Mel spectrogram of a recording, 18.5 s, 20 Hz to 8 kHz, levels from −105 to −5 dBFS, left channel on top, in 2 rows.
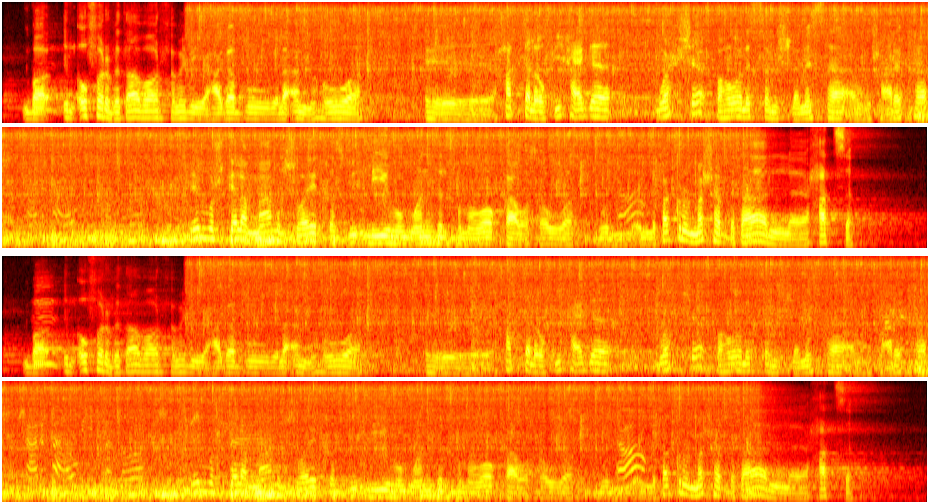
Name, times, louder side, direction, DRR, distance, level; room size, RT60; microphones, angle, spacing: voice 1, 0.2-3.6 4.2-6.1 6.5-9.3 11.1-17.8, left 6 dB, 55° left, 17 dB, 0.3 m, -28 dB
sound 1, 1.8-16.9, left 1 dB, 10° left, 0.6 m, -33 dB
sound 2, 2.8-12.0 12.3-12.5 12.8-13.0 13.4-13.6 13.9-14.1, right 1 dB, 15° right, 1.8 m, -42 dB
voice 2, 8.8-12.0 15.4-15.7, right 6 dB, 50° right, 16 dB, 0.4 m, -40 dB
16.5 x 7.5 x 8.7 m, 2.4 s
head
